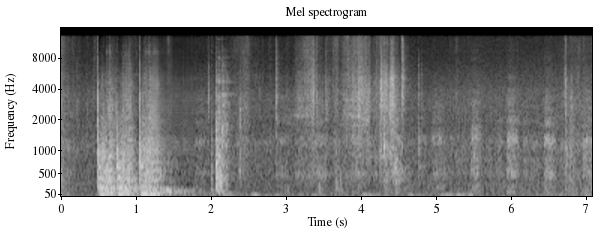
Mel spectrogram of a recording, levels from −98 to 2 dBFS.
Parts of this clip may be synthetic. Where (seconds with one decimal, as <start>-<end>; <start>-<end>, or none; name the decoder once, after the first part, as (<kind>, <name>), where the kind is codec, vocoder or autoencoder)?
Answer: 1.2-1.8 (vocoder, Vocos)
